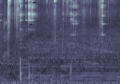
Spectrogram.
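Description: Glazed ceramic pots clinking and knocking against each other as they are picked up and moved, a few sharp clinks with the loudest about half a second in, over steady background music.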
